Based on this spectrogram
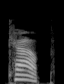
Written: kapp

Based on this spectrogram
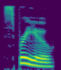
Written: spreeuw

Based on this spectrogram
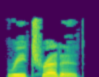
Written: retreaded

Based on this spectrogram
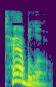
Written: tableau

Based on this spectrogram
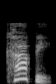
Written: kopje

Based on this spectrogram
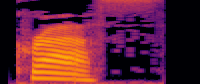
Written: kras

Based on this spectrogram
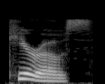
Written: kiros

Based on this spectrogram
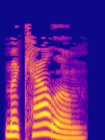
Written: maccallum

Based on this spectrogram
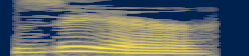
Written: ziarre

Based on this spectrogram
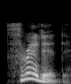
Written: threaded

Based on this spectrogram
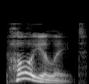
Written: pullulate

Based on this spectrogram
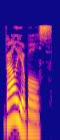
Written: valuables

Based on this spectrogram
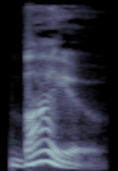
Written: bayou

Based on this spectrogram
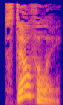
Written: stealthily

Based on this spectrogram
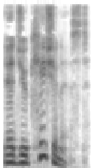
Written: educationist

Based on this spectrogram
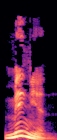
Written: minion

